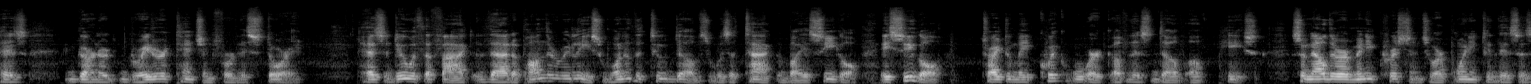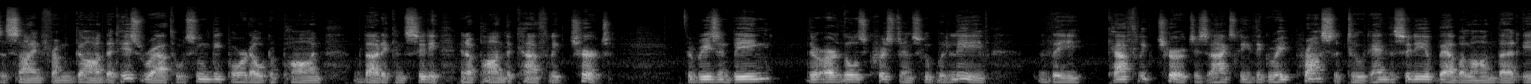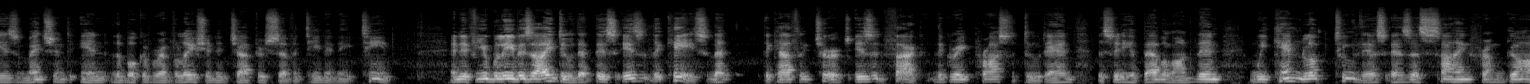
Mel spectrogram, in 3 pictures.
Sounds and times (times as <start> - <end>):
Speech: 0.0 - 21.5, 22.2 - 45.9.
